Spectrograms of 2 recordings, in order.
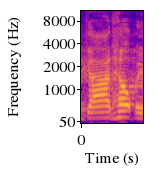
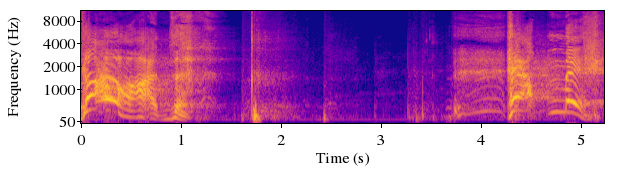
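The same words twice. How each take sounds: First: It is said plainly and simply. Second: It is said with dramatic, exaggerated emphasis.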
